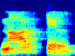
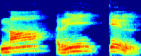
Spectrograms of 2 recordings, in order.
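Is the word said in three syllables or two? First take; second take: two; three. First: It is said as two syllables. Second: It is said as three separate syllables. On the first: "তিনটাকে আমরা দুটো করে নিলাম" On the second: "তিনটে দল"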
